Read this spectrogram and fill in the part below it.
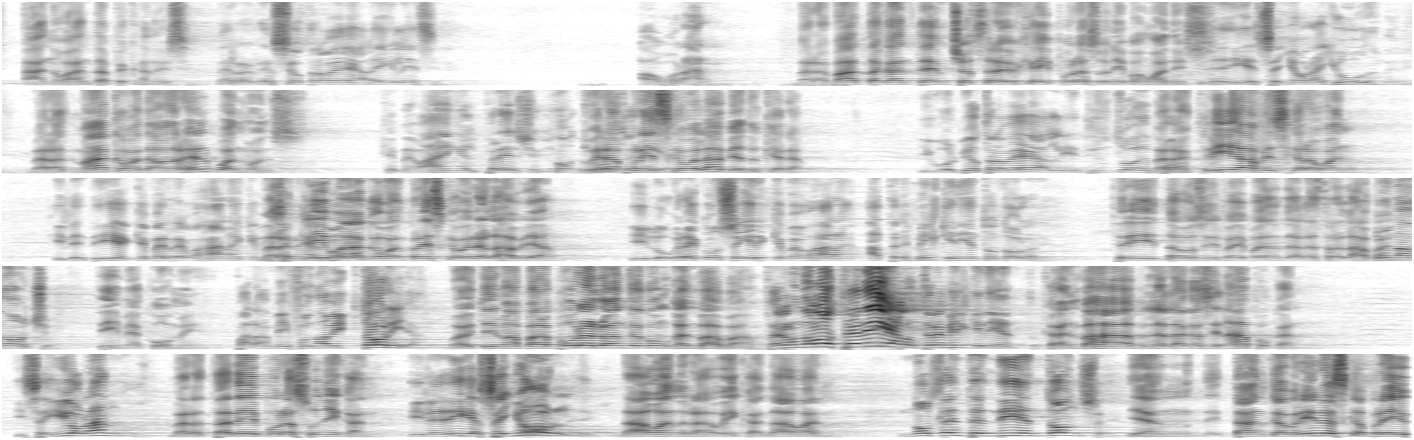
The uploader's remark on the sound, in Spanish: En este episodio grabado en vivo desde la iglesia Torre Fuerte en Bilwi Puerto Cabezas.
